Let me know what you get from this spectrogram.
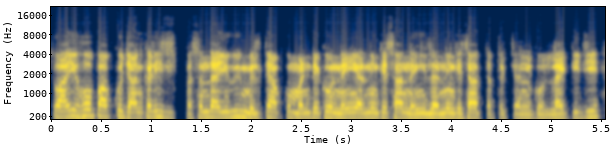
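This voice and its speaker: High-pitched, fast-talking man with a sore throat. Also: steady tone, no room sound, lo-fi sound. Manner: explanatory, repeats points. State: sore throat, not speaking at full volume. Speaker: vlogger and cab driver. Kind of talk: informal advice vlog talk.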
